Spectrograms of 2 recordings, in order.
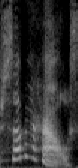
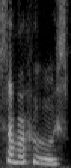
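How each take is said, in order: First: The second word rhymes with mouse. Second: The second word rhymes with loose. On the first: This is the commonly used pronunciation. "I thought I'd go for the common pronunciation tonight" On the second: This is the correct pronunciation. "when I say it correctly"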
